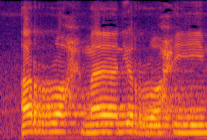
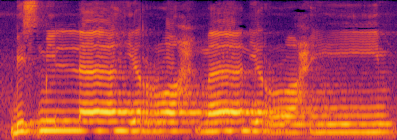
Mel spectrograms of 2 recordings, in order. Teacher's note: Ini ada dua ra. Bila mana dua ra, jadi tekanan dia, sebab ada sabdu kan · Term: at-takrir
